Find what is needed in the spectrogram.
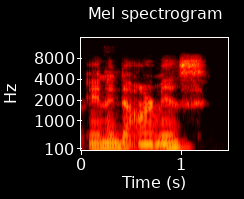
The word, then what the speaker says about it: Ana de Armas: It's like Ana de Armas. I don't know how to say it. – Ana de Armas.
